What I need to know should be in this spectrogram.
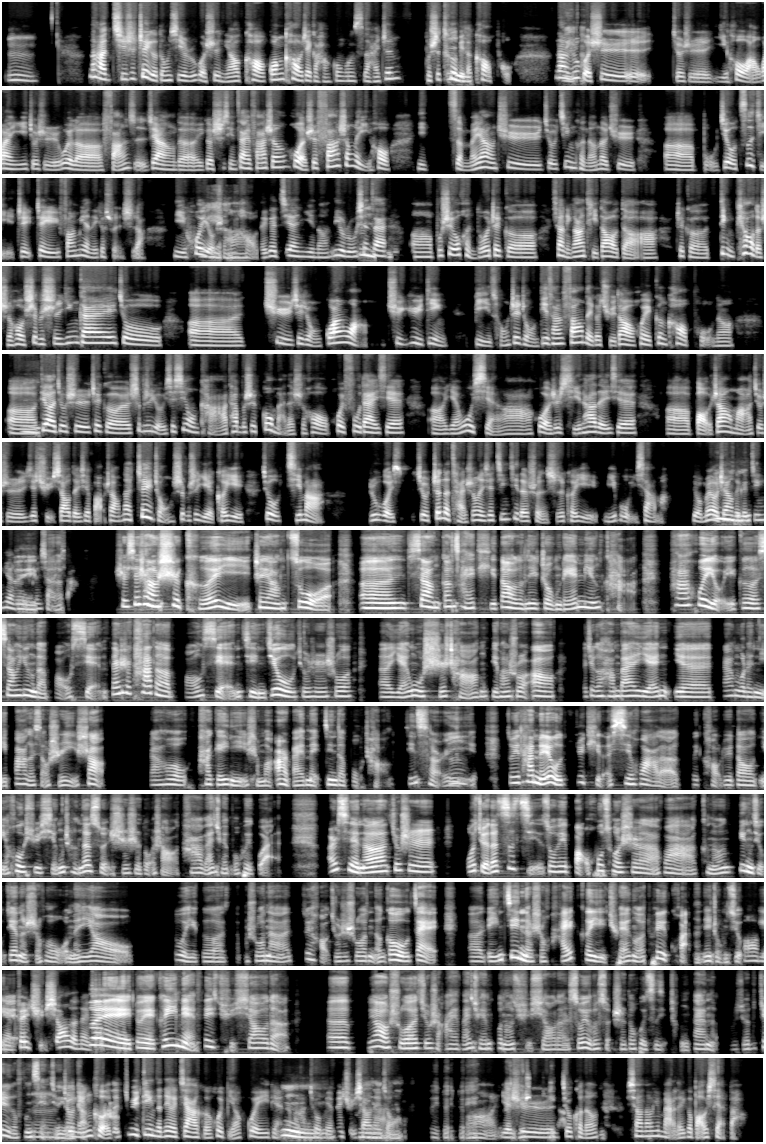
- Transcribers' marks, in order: other background noise
- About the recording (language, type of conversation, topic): Chinese, podcast, 航班被取消后，你有没有临时调整行程的经历？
